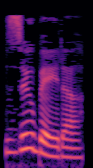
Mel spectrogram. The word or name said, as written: zubeda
